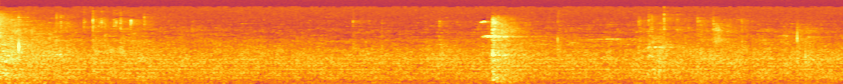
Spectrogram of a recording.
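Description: Low, steady room tone picked up by a presentation microphone, with one faint short click about five seconds in.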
